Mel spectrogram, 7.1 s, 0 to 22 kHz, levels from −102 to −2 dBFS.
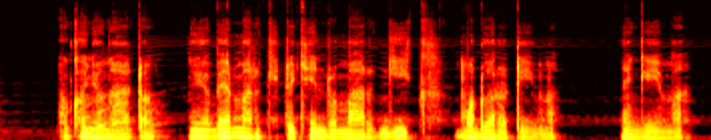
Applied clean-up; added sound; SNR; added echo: neural mask model DeepFilterNet 3.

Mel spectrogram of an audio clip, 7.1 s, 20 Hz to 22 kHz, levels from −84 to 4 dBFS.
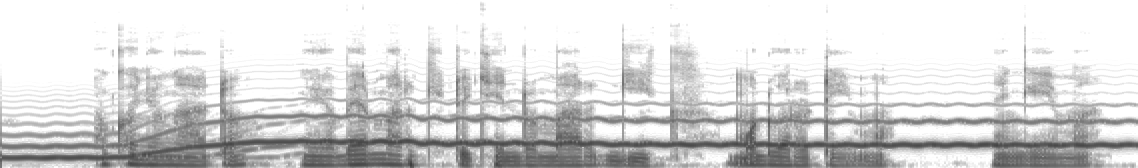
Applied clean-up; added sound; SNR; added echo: none; Musical instrument; -2 dB; none.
